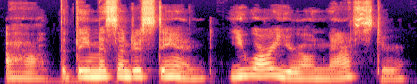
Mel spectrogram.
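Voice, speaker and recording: A woman's voice: on the high side, moderate pace, mellow, lightly acted. A woman voicing a self-assured, teasing young male leader in an audio story. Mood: confident, friendly.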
